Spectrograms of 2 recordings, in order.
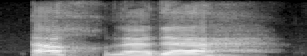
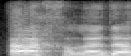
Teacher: You see the ha from the lower part of the throat.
